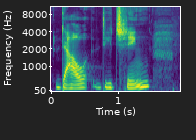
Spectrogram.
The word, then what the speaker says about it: Tao Te Ching: In our American eyes, we would say Tao, but it's Tao Te Ching. And I think it's Taoteching.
